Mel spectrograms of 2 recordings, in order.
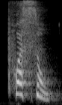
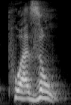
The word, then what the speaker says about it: poisson: saumon ou de l'assle du poisson prononcer poisson just like une BO poison si on naime pas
